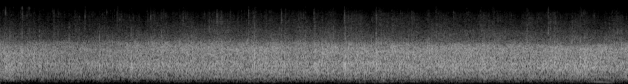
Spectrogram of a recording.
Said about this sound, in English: So if you would, just let's applaud him for this morning.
